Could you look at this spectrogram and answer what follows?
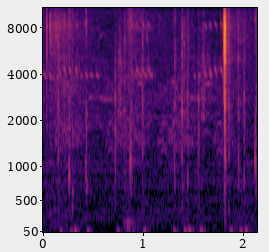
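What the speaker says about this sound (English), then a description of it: "the whinny sound that the horses make when they jump is a little bit too hot right now" Game horses in the online RPG Pantheon, soft quick hoofbeats clip-clopping at low volume, with one brief sharp high whinny as a horse jumps.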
